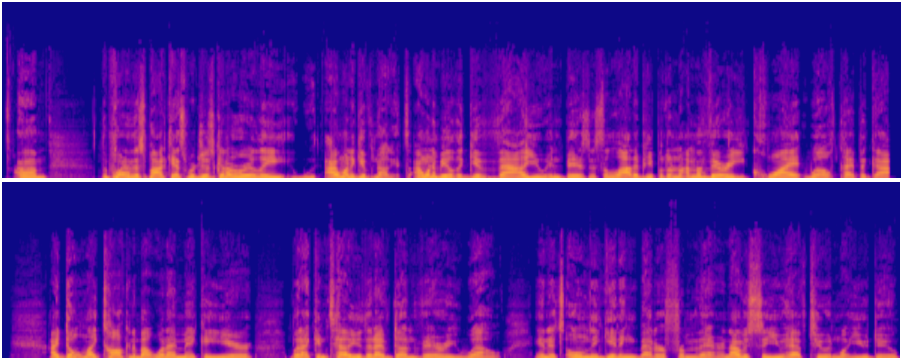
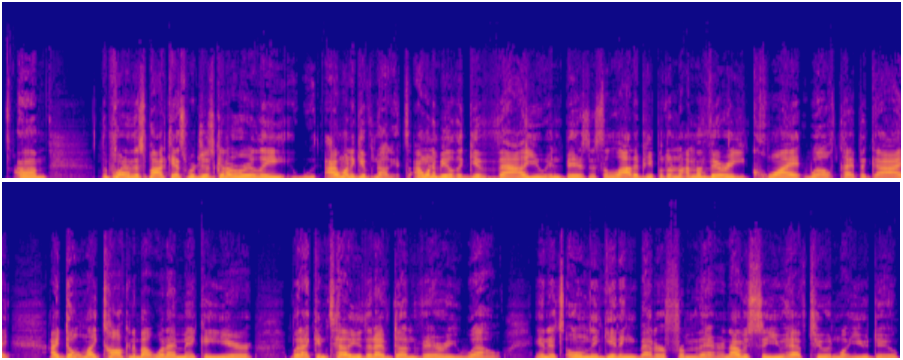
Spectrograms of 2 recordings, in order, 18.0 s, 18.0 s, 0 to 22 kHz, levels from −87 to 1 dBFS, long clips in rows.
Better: second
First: audio cutting out; at 9 s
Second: none

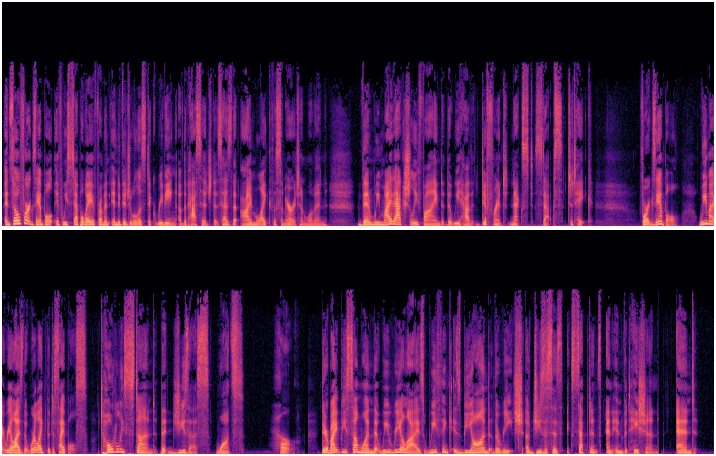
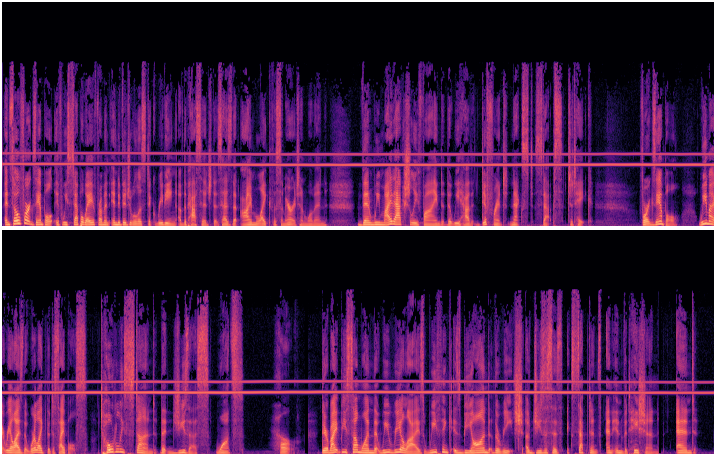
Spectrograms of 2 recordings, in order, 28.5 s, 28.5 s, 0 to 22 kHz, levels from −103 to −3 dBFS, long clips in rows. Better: first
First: none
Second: high-pitched whine; loud; throughout; 6 kHz, 8 dB below the speech

